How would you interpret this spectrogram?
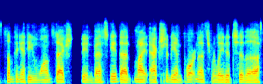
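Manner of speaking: usual speaking voice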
